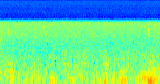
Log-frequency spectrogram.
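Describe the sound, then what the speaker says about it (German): Thunderstorm of a raging night, a low distant rumble of thunder rolling under soft steady rain, swelling near the end, faint and muffled overall. "während der Aufruhr der Natur außen mit Blitzen und Donnerschlägen tobte"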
